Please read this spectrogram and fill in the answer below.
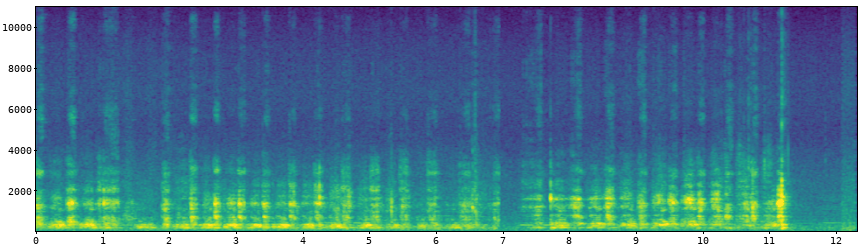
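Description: Scissors cutting through sheer voile, a run of rapid, scratchy snips with the fabric rustling as it is lifted, pausing briefly about seven seconds in. A sharp click near the end.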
